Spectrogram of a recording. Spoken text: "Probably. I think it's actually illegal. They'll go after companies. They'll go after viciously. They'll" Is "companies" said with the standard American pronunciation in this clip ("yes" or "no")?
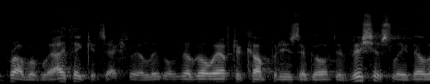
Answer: yes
